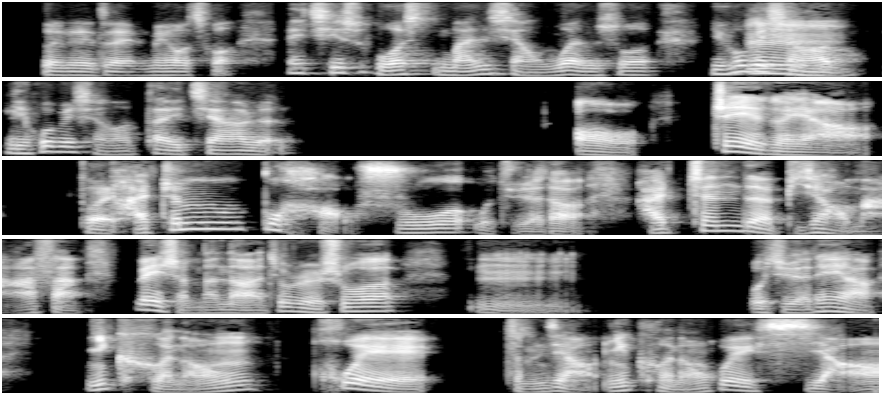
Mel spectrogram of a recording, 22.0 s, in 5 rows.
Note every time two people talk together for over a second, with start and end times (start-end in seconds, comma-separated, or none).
none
